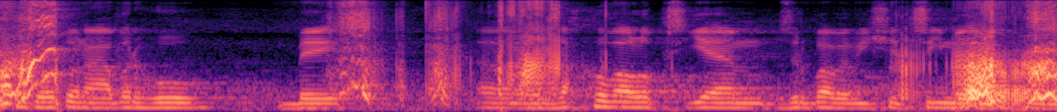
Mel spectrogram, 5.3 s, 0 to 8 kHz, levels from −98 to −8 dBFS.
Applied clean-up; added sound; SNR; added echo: none; Zipper (clothing); -5 dB; reverberation time 0.4 s.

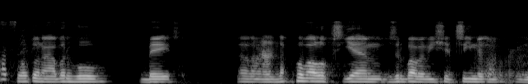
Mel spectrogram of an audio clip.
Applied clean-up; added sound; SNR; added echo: neural mask model DeepFilterNet 3.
